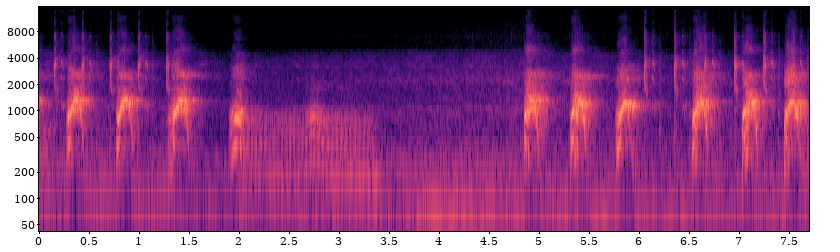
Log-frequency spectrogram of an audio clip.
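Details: Two pet dogs, Bico and Faith, barking on first meeting a toy dog they distrust; sharp repeated barks in quick bursts, a whining growl-like pause in the middle, then a run of barks about twice a second.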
